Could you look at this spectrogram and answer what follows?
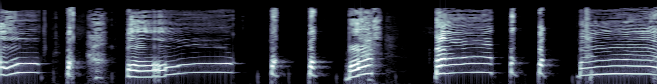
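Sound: voice imitating a chicken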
